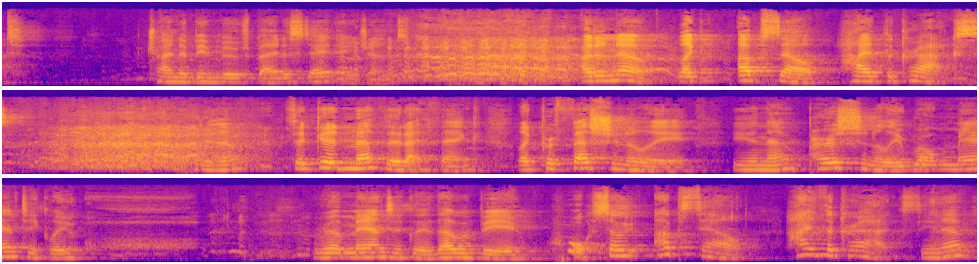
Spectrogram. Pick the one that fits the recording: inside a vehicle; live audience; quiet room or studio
live audience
